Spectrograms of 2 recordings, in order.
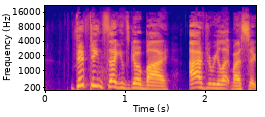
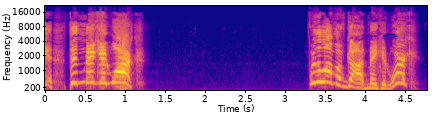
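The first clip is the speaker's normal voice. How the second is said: angry shout; 12 semitones higher, 4 dB louder than usual. Acted. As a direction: bellow it at the phone. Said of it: "Sorry for yelling".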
